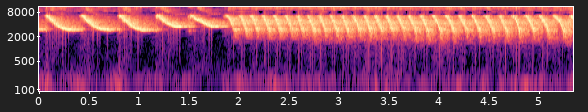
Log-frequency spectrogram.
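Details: Canary song played to excite young canaries into singing: several sweeping descending whistles about every half second, then a long fast rolling trill of rapid repeated notes.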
